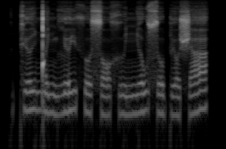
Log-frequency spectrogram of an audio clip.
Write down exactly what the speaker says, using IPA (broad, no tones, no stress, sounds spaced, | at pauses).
kʲ ə i̯ ŋ͡ǃ ɘ ɲ lʲ ə j θ ʊ s ɔ x ɯ ɲ ə w s ʊ pʲ ɔ ʃ a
